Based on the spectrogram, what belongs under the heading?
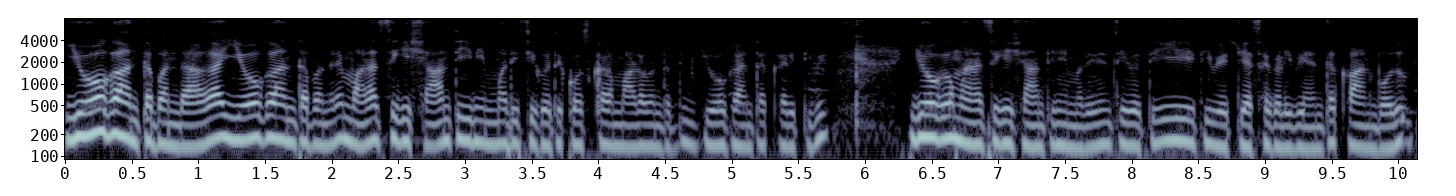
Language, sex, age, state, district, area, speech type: Kannada, male, 60+, Karnataka, Tumkur, rural, spontaneous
